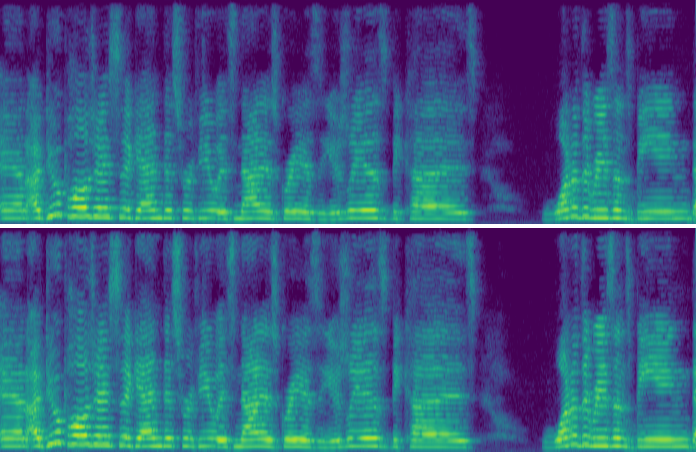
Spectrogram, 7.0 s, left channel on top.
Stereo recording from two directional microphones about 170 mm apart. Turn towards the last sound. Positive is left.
turn(degrees=-10)  # may be behind; listen again after turning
